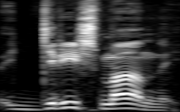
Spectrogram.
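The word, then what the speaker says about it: Griezmann: Eh, Antoine Liesman, Leisman, Eh, kanske skulle uttala som, som Grishman, Grishman ska man tydligen säga.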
